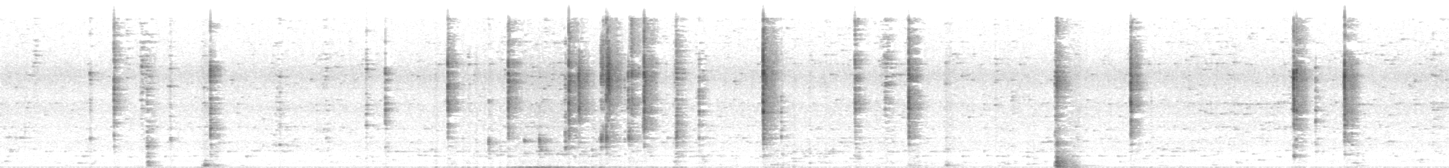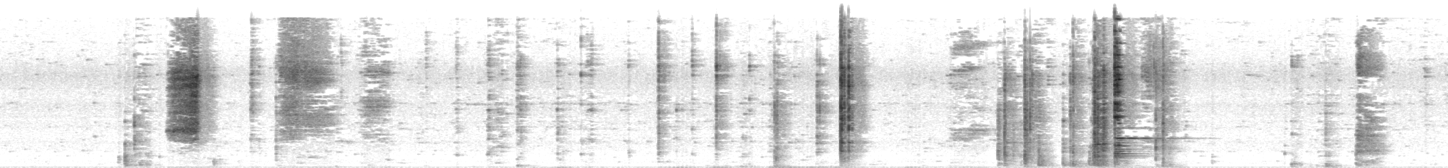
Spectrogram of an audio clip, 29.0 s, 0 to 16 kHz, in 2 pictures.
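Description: Small metal and plastic parts of a Daisy Powerline 1200 air pistol clicking, clinking and knocking as it is taken apart by hand, in scattered irregular clicks with a few louder knocks and a longer stretch of rattling a little before the end.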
